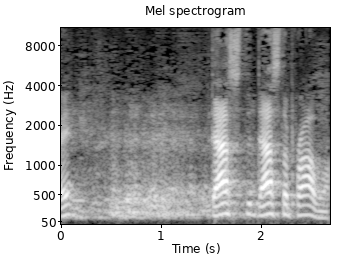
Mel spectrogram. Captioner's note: laughs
